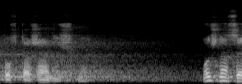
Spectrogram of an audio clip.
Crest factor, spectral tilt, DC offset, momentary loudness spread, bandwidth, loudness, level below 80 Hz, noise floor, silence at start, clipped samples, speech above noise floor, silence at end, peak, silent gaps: 18 dB; -5.5 dB/octave; under 0.1%; 21 LU; 13.5 kHz; -23 LUFS; -74 dBFS; -48 dBFS; 0 s; under 0.1%; 27 dB; 0 s; -6 dBFS; none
